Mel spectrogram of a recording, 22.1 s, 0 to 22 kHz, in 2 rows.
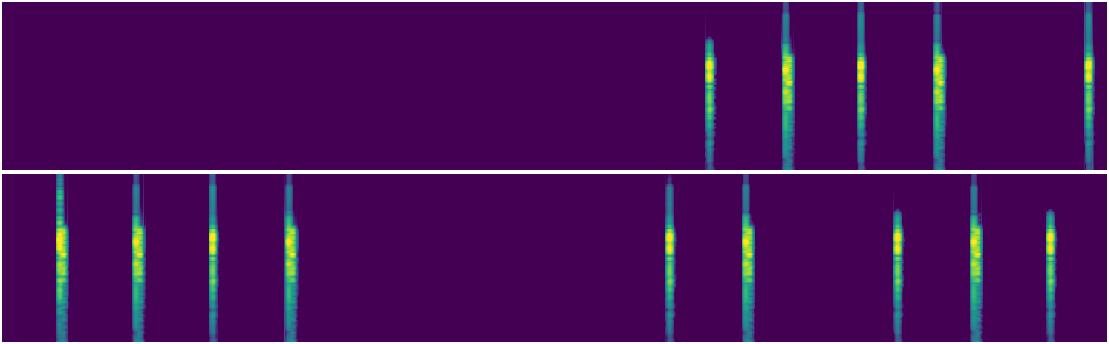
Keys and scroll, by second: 5.0 alt+e.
